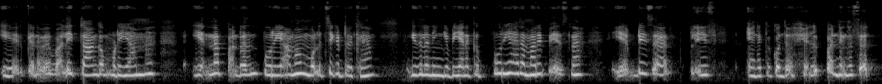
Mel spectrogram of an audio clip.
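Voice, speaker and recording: A woman's voice: very high voice, fairly even intonation, fast. A woman voicing a wailing old granny in pain. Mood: pleading. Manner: wailing, pleading and groaning in pain. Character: old woman fallen in the road, pleading. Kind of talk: animated story dubbing.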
